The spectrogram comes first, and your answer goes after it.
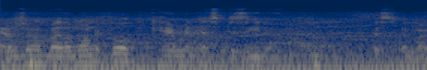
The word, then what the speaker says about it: Cameron Esposito: Today I'm joined by the wonderful Cameron Esposito. Am I pronouncing that right?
